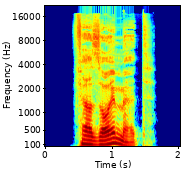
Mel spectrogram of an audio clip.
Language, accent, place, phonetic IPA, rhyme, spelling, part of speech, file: German, Germany, Berlin, [fɛɐ̯ˈzɔɪ̯mət], -ɔɪ̯mət, versäumet, verb, De-versäumet.ogg
- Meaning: second-person plural subjunctive I of versäumen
